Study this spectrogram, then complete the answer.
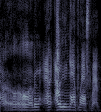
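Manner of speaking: mock grumbling old-timer, low; a grouchy older recruit refusing; lightly voiced grumpy old salesman; grumpy old man. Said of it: "old farts that come in here like".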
